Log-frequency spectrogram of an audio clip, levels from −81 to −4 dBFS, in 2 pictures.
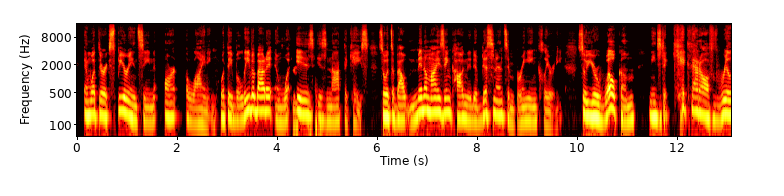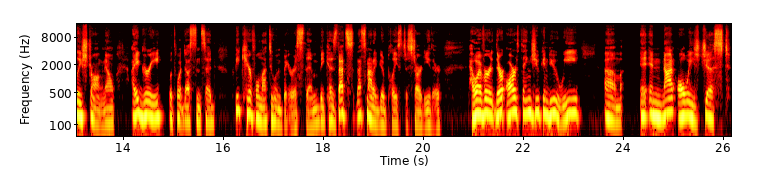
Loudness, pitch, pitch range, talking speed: -25 LUFS, 145 Hz, 125-170 Hz, 170 wpm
